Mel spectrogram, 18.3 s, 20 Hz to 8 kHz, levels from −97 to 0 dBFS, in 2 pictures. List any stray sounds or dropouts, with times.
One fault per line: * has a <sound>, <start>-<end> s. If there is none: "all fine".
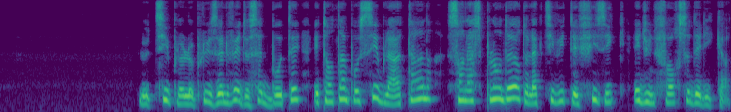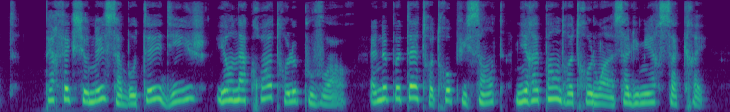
all fine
